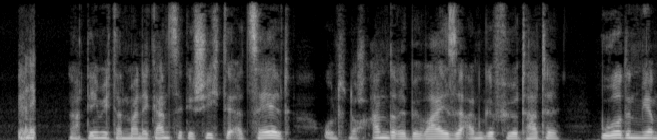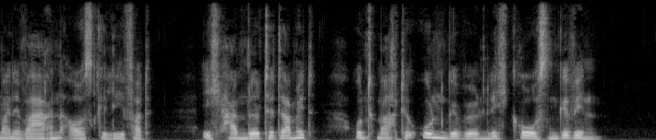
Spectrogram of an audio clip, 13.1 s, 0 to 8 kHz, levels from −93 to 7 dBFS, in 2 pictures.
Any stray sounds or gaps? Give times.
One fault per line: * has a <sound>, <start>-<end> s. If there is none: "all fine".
* has a laugh, 0.2-0.4 s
